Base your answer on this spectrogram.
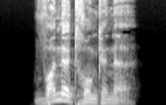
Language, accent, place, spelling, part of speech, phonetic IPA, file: German, Germany, Berlin, wonnetrunkene, adjective, [ˈvɔnəˌtʁʊŋkənə], De-wonnetrunkene.ogg
- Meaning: inflection of wonnetrunken: 1. strong/mixed nominative/accusative feminine singular 2. strong nominative/accusative plural 3. weak nominative all-gender singular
